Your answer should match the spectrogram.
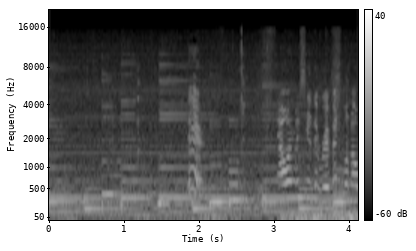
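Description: Acoustic guitar music, plucked notes held in a slow pattern, with a brief voice about two seconds in and again near the end.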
